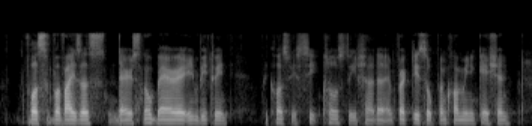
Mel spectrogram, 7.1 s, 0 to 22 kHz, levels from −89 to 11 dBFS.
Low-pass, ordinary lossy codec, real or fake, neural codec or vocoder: 7.2 kHz; AAC, 48 kbps; fake; codec, 16 kHz, 2 kbps, FunCodec, trained on LibriTTS, 25 frames a second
